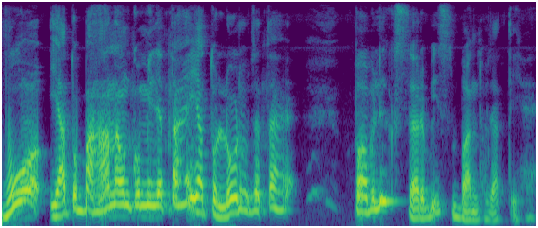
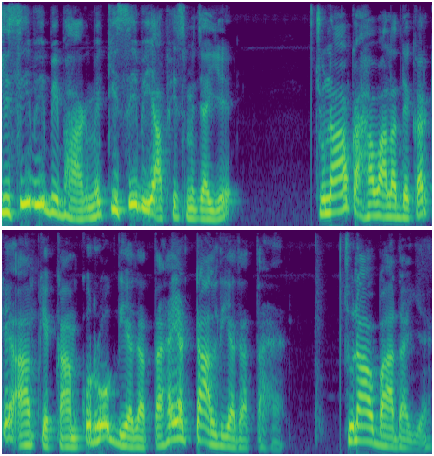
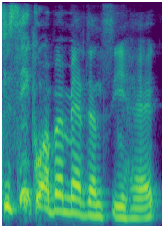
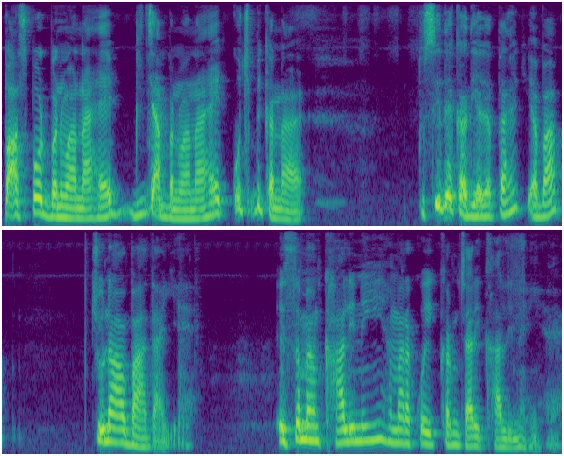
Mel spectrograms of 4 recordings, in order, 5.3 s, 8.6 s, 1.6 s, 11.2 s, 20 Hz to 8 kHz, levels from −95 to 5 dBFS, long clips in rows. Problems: constant background noise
